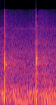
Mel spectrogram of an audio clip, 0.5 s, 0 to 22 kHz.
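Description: Two taps on the bottom crust of a finished artisan bread loaf made from a very wet dough give short, hollow knocks with a bright ring near 2.3 kHz. The hollow sound shows a good crust, and the loaf proves cooked all the way through.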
